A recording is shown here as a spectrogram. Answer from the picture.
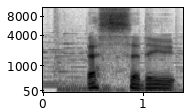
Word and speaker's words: Decidueye: It converts Z power into crystals, but upgrade Decidueye's. Would you say? Oh, you're saying it's not a K, it's a S. Decidueye.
